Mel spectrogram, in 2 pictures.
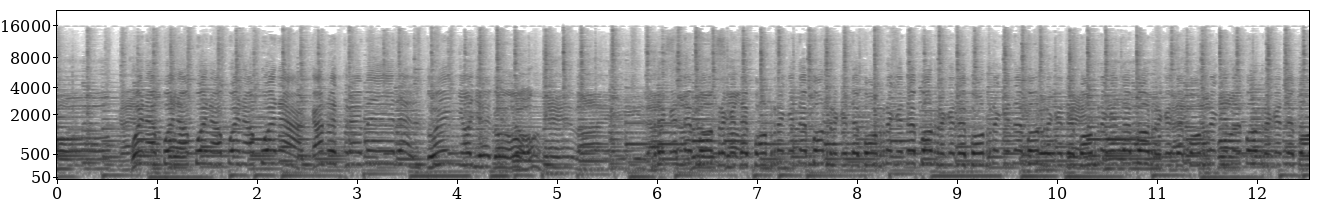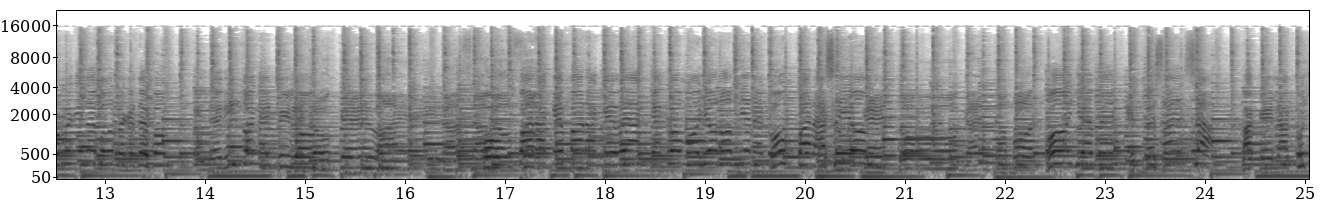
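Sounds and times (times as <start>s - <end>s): live salsa band playing: 0.0s - 25.0s.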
